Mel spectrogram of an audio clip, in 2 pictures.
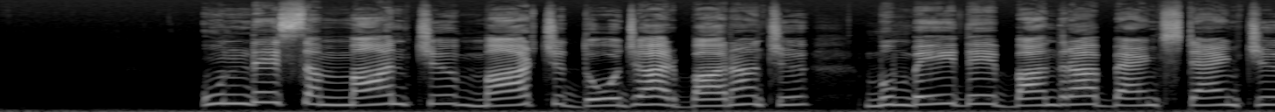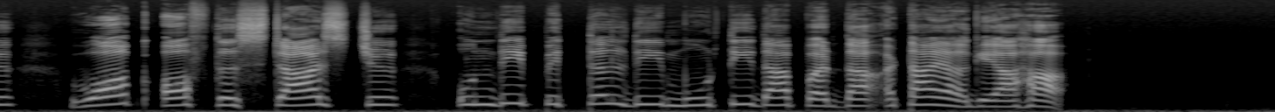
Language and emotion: Dogri, neutral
